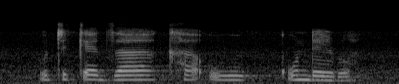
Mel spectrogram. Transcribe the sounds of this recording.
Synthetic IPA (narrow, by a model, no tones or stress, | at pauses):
utʼikʼɛd͡zakʰa̰ʔu | kʼundɛːɺwa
